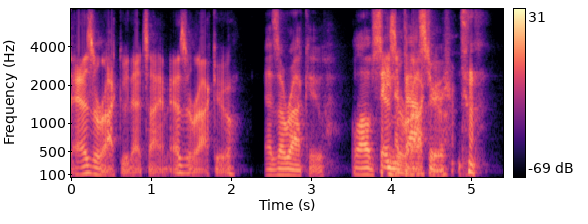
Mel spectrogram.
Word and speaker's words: Ezeiruaku: Oh, I gotta get the pronunciation again. This one was nuts too. Donovan Ezaraku.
